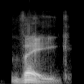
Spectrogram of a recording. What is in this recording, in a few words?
"vague", British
